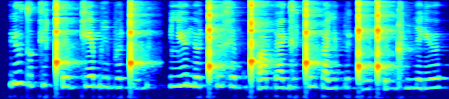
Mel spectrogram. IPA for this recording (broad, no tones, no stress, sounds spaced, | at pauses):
ɾʲ u d̪ o kʲ ɯ ǃʼ e b kʲ æ b i b ø ɡ͡ǃ i b | lʲ ø n̪ ø ǃʰ y x e b ǃʼ ɑ b ɾ æ ɡʲ o ǃ i b ɾ ɑ lʲ u b ɾ y ɡ͡ǃ ø ǃʼ y b ɖ y b n̪ i ɾʲ ø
